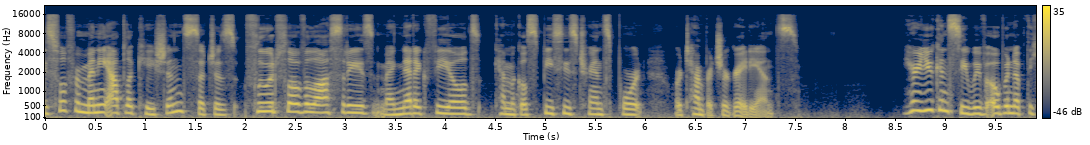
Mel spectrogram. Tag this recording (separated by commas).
Speech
